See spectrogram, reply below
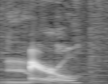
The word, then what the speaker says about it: Merle: M-E-R-L-E. Is it Meryl? – I think it's Meryl.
